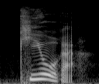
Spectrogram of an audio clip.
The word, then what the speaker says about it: Kia ora: Kia ora spreek je uit als Kiora.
